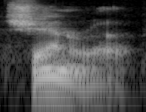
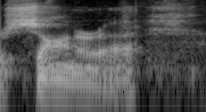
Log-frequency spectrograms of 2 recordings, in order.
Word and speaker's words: Shannara: Welcome back to the Paperback Pilgrim, and today we're talking about the Sword of Shannara, or Shannara. The authors pronounced it both ways, so I like to say Shannara, but whatever.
